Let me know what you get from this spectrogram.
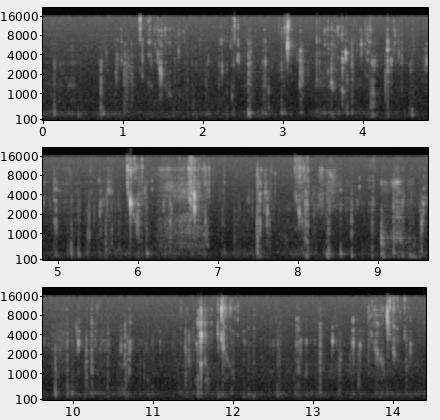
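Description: Close-miked eating of chocolate dessert: biting and chewing with irregular crunches and sharp mouth clicks.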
